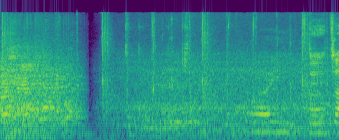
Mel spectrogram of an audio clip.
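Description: Young women talk nearby.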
